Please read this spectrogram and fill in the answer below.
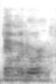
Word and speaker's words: Amador: Am I pronouncing that right? Amador, yeah.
